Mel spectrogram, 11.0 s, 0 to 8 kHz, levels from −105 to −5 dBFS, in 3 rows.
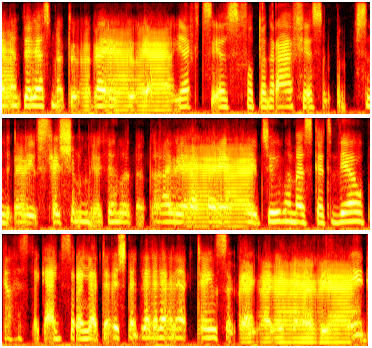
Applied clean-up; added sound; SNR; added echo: neural diffusion model UNIVERSE++.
